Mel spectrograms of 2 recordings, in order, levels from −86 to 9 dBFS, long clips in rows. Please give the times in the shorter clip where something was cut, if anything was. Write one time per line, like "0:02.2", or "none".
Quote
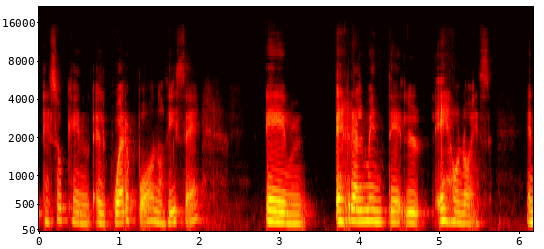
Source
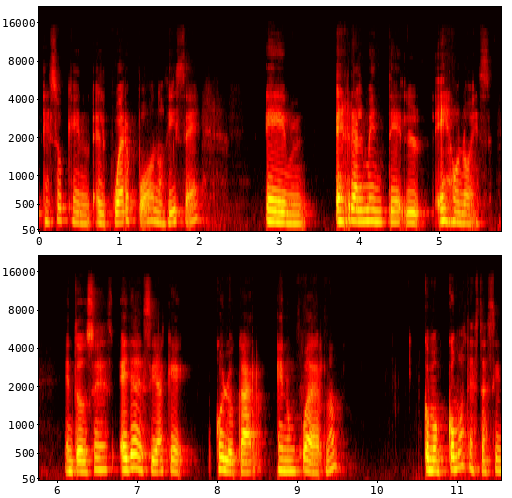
none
